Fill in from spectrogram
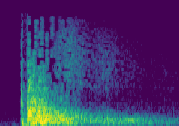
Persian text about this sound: ناگهان صدای انفجاری شنیده میشه. همه چیز در ابری از گرد و غبار فرو میره.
